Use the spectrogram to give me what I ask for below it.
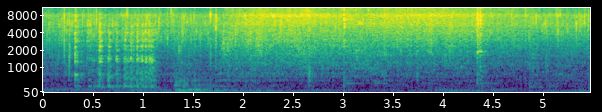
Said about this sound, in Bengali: এবার আদা রসুন বাটাটা পেঁয়াজের সঙ্গে আরেকটু ভালো করে ভেজে নেবো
